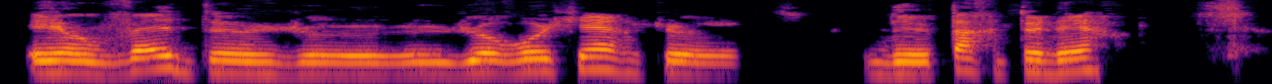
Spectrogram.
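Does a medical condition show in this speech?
Yes: dystonia.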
